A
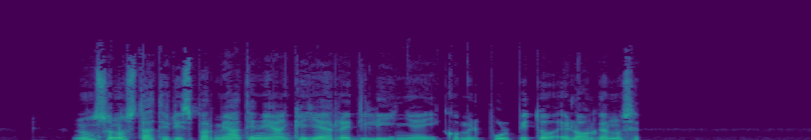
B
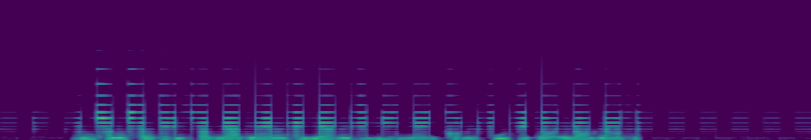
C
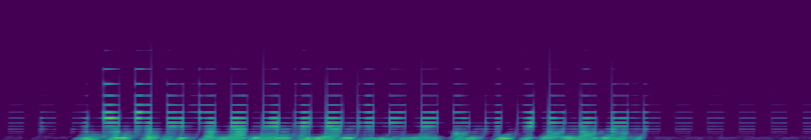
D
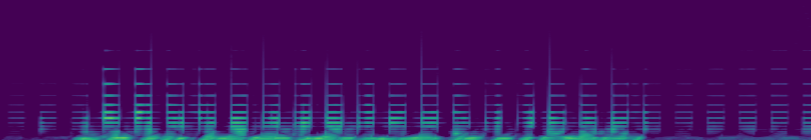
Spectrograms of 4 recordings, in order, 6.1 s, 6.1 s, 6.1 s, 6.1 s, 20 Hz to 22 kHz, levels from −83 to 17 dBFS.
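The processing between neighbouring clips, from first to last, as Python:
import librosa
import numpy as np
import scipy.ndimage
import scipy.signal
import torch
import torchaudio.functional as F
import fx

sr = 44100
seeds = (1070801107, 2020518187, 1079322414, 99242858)

y1 = fx.freq_snap(x, sr, grid_st=4)
y1 = fx.filter_lfo_lowpass(y1, sr, shape='square', hz=4.2, low_hz=410.0, high_hz=3400.0, q=2.8)
y1 = y1 * 10.0 ** (-3.0 / 20.0)
y2 = fx.dispersion(y1, sr, late='highs', ms=57.0, hz=460.0)
y2 = y2 * 10.0 ** (5.5 / 20.0)
y3 = fx.recorder_agc(y2, sr, target_db=-9.5, rise_db_per_s=12.0, max_gain_db=30)
y3 = fx.phaser_stages(y3, sr, stages=2, low_hz=600.0, high_hz=1900.0, hz=2.6, feedback_pct=5)
y3 = y3 * 10.0 ** (3.0 / 20.0)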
